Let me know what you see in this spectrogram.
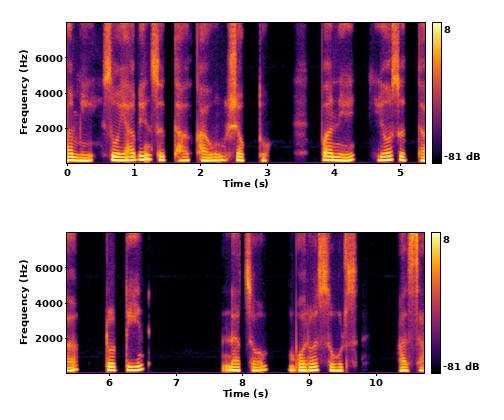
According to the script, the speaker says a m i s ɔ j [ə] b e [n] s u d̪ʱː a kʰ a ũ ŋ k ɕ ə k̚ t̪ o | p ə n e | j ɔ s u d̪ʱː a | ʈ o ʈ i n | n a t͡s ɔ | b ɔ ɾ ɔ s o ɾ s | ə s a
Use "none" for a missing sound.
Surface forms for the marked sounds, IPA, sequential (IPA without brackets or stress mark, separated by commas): a, n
